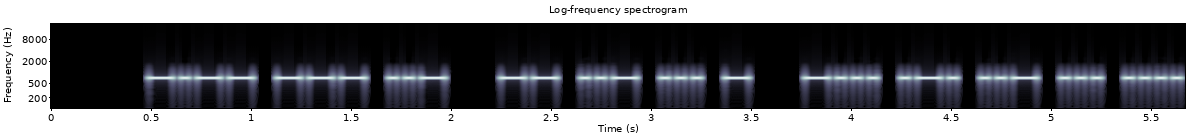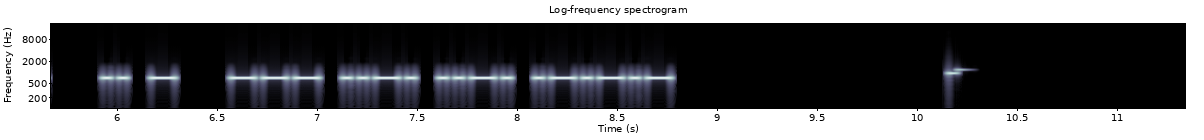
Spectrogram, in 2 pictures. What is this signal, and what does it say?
Morse code, heard as a keyed tone, about 30 wpm, 700 Hz. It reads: YOU MUST BRUSH IT OFF.
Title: Sentences from Top 1100 Words 30wpm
